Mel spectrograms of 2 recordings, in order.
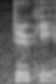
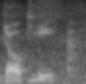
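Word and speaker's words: Douki: heavyweight title now with Dookie having been champ. I know that it's pronounced Doki, but I think it's funny to call him Dookie, so I'm going to keep doing it.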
